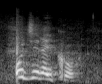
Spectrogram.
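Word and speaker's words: Odzierejko: c'est très simple, ça se prononce comme ça s'écrit. Alors O-D-Z-I-E-R-E-J-K-O, e e donc Odzirejko.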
